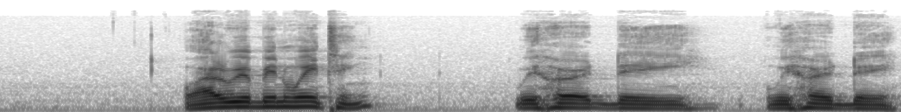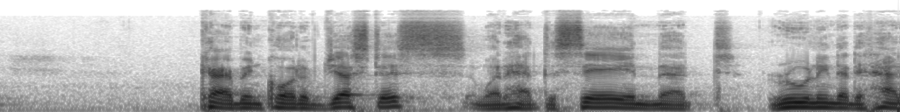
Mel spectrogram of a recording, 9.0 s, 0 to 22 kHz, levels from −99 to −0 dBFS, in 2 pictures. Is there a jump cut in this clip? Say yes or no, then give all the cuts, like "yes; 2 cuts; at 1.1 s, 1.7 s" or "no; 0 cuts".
no; 0 cuts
